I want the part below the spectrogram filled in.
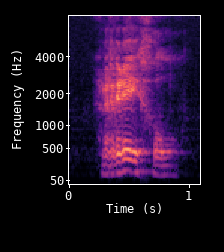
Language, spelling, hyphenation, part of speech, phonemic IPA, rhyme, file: Dutch, regel, re‧gel, noun / verb, /ˈreː.ɣəl/, -eːɣəl, Nl-regel.ogg
- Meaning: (noun) 1. line of writing, verse; (pre-printed) straight line to write it on 2. rule, regulation, custom, prescript; the statute of an order etc 3. narrow slat; especially a ruler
